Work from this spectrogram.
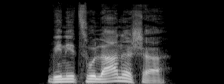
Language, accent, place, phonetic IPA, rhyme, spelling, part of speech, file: German, Germany, Berlin, [ˌvenet͡soˈlaːnɪʃɐ], -aːnɪʃɐ, venezolanischer, adjective, De-venezolanischer.ogg
- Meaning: inflection of venezolanisch: 1. strong/mixed nominative masculine singular 2. strong genitive/dative feminine singular 3. strong genitive plural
